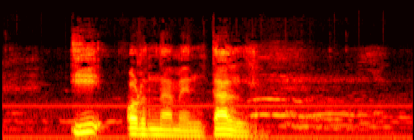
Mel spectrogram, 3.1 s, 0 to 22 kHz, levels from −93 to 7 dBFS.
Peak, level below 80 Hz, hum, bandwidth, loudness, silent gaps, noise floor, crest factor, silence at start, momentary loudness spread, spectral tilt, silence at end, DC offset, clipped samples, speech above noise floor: -4 dBFS; -46 dBFS; 60 Hz at -40 dBFS; 10.5 kHz; -21 LUFS; none; -49 dBFS; 20 dB; 0.55 s; 21 LU; -6 dB/octave; 0.35 s; under 0.1%; under 0.1%; 29 dB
